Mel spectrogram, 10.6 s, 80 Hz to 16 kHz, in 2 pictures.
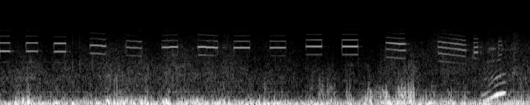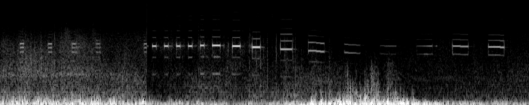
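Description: Paragliding variometer beeping rapidly, about three or four short high beeps a second, the sign of a strong climb in a thermal of around 3.5 to 4 metres per second; the beeps thin out about halfway through and come back thick near the end. A loud, steady rush of wind on the microphone runs underneath.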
